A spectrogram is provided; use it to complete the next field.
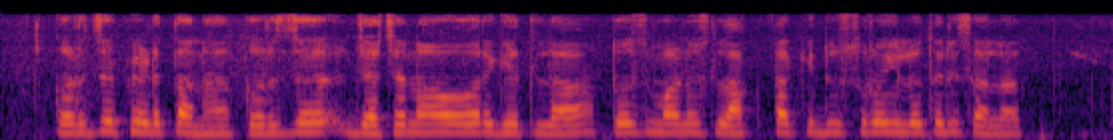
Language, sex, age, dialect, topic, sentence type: Marathi, male, 18-24, Southern Konkan, banking, question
